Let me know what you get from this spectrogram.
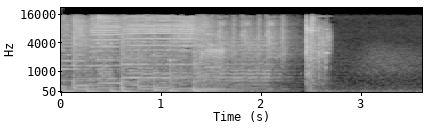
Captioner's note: quacks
